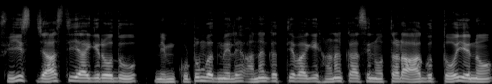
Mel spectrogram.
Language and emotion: Kannada, fearful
